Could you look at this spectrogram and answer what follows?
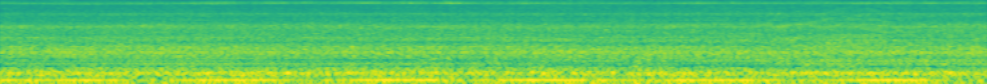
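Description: Borewell drilling rig's engine running steadily under load while boring the well: an even, deep drone with a hiss over it.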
